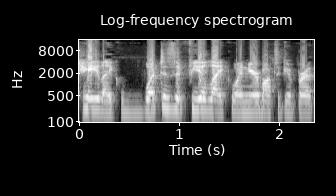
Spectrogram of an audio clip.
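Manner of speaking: normal talking voice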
